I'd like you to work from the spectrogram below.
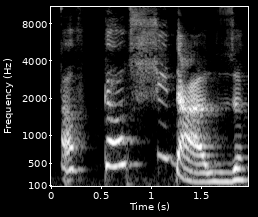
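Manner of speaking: high, sniping hen voices; fussing hens. Acted. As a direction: mutter it like jealous hens, high. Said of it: "they fussed".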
